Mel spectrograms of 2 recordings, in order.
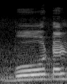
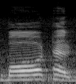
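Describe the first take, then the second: First: The first vowel sounds like 'oh'. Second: The first vowel sounds like 'aw'. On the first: The speaker calls it wrong. "बोतल नहीं" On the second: The speaker calls it right. "जैसे B ए डब्ल्यू लिखा है आपने imagine करना है"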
